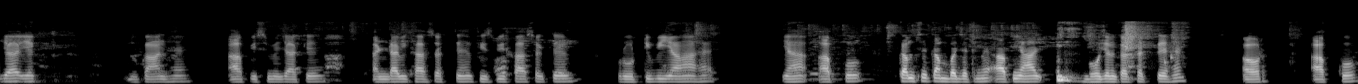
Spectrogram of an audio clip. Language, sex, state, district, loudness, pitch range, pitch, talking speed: Hindi, male, Bihar, Samastipur, -22 LUFS, 125-140 Hz, 130 Hz, 165 wpm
